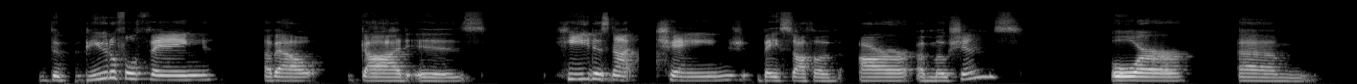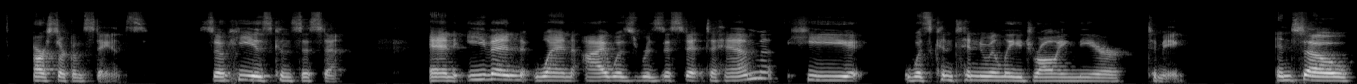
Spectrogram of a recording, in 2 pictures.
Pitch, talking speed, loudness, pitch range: 180 Hz, 90 wpm, -22 LUFS, 175-210 Hz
